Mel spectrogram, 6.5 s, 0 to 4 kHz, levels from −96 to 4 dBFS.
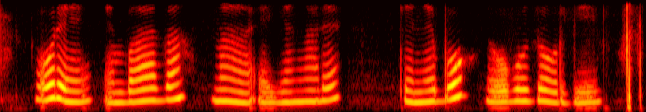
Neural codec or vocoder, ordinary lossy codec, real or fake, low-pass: codec, 16 kHz in and 24 kHz out, 1 kbps, XY-Tokenizer; none; fake; 3.6 kHz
